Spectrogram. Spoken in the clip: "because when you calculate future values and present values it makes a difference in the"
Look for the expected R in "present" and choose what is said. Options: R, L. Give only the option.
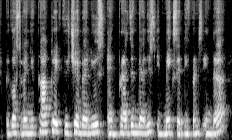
R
